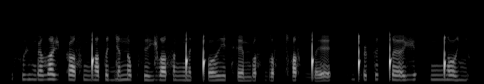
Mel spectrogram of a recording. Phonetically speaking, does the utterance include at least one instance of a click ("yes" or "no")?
yes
